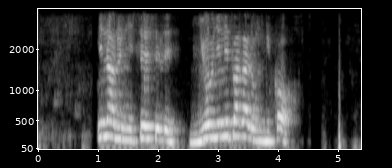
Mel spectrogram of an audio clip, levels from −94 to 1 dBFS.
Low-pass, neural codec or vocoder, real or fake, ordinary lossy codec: 3.6 kHz; none; real; AAC, 24 kbps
